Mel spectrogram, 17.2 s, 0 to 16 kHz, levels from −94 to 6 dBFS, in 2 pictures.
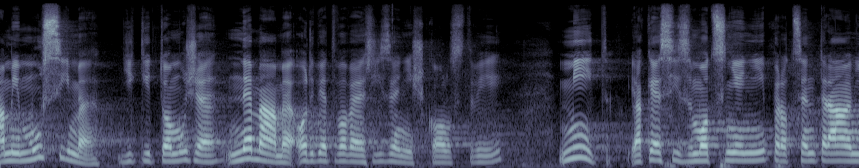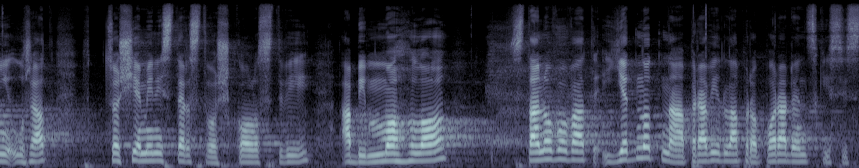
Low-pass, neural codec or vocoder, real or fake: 14.4 kHz; none; real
